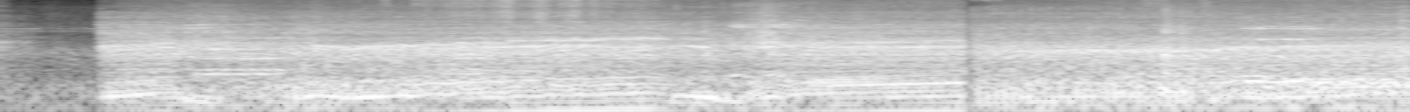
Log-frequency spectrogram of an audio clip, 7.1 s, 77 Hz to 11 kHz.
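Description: A KTM 160 Duke motorcycle engine revs on a test ride. It runs loud and steady from close by, with a brief dip partway through before it picks up again.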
